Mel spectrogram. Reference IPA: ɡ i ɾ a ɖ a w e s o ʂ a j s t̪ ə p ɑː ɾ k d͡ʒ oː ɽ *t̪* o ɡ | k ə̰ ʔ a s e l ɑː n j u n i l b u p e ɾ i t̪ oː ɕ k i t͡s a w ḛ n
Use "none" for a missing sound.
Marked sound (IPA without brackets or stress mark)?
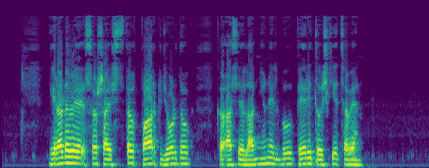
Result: d̪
